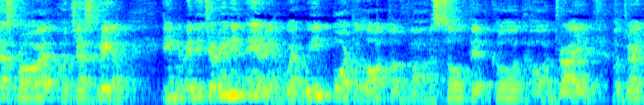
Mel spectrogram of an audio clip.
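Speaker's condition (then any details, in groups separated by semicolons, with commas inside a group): No condition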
